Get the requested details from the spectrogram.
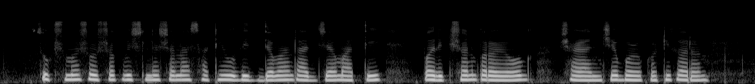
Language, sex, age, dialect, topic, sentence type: Marathi, female, 18-24, Varhadi, agriculture, statement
